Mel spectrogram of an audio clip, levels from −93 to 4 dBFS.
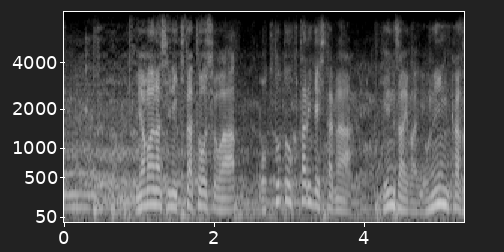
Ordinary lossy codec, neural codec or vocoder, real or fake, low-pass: Opus, 24 kbps; codec, 16 kHz, 4 kbps, FunCodec, trained on LibriTTS, 50 frames a second; fake; 7.2 kHz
